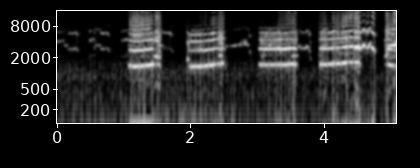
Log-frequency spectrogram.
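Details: Bald eagle eaglet at its nest in Southwest Florida on 5 February 2024, mantling and biting at a fish delivered by its father. Loud ringing, harmonic whistled notes in half-second bursts, about five in quick succession, after softer faint chips.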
